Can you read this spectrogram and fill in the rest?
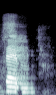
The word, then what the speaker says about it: femme: Femme. – Très bien. So actually, this one, comment est-ce qu'on dit? – Femme. – Ok. So another confusing thing. – Femme. – But it's pronounced femme.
